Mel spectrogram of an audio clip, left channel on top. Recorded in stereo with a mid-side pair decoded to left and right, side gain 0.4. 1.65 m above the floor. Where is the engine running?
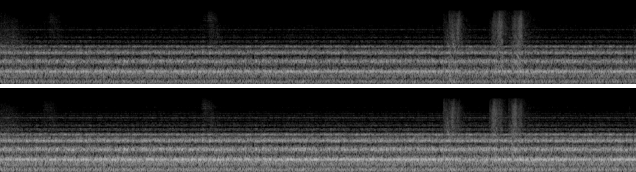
45° right.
